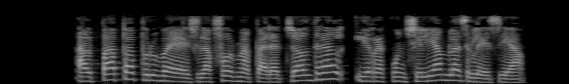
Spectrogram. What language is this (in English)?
Catalan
